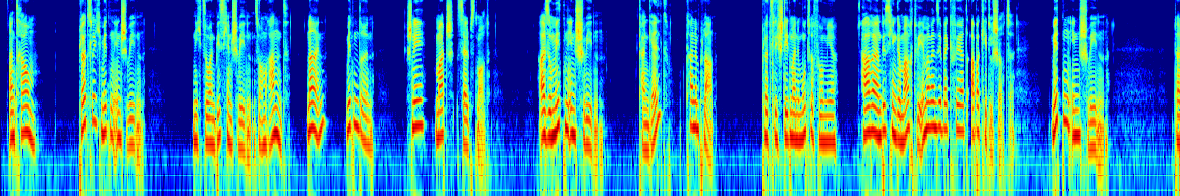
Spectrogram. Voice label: Schauspiel Neutral

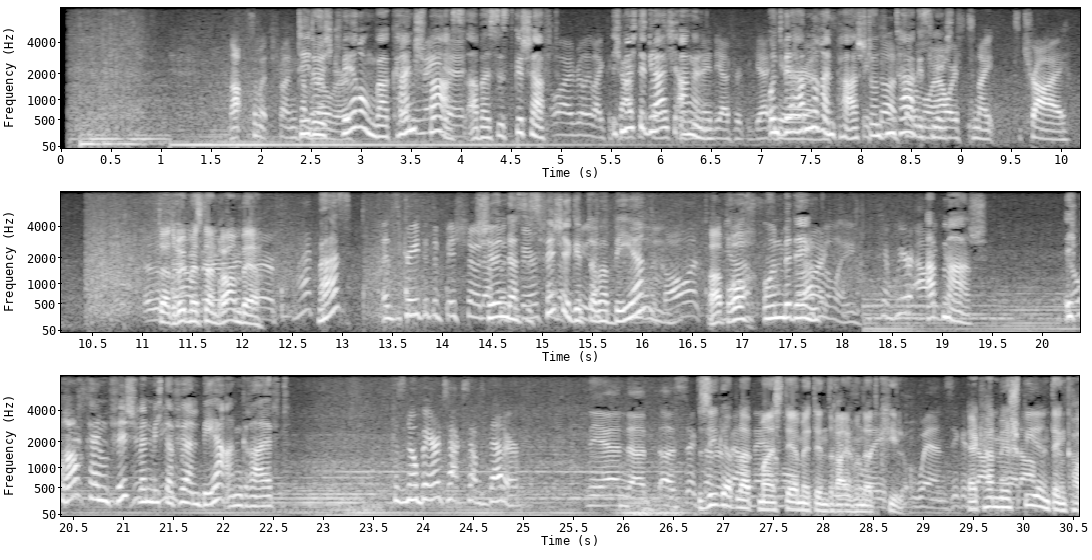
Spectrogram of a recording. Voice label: Dynamisch

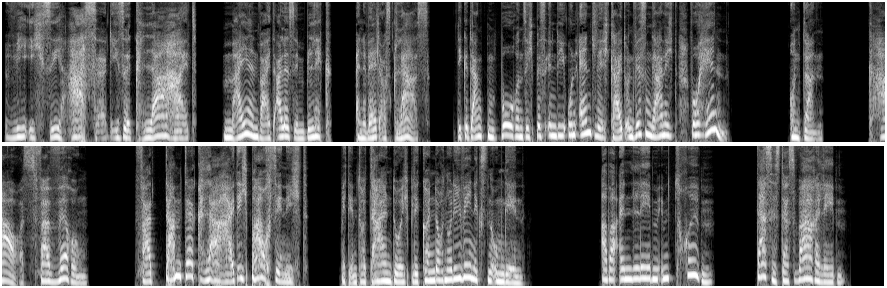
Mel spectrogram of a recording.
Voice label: Schauspiel Energisch

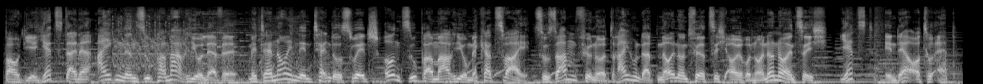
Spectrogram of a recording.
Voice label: W Fremdtake, Switch, Freundlich

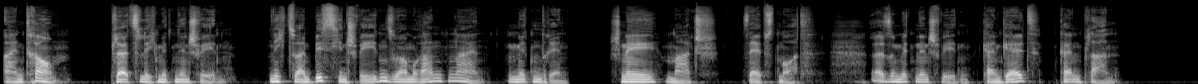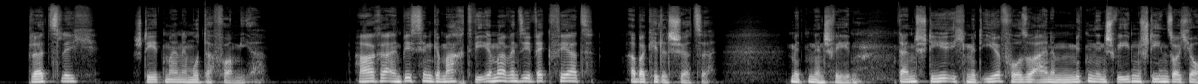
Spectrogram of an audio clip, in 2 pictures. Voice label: Schauspiel Dynamisch

